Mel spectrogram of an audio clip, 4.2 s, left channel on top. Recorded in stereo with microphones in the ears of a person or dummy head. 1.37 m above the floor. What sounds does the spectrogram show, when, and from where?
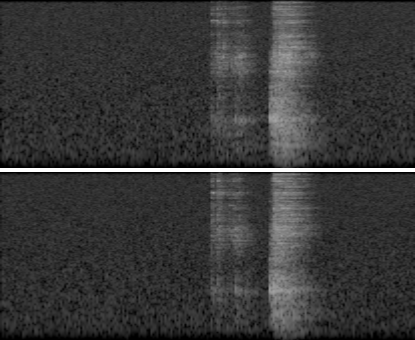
2.1 s cutlery clinking: 15° right (ahead or behind), 6.5 m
